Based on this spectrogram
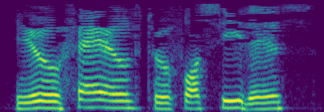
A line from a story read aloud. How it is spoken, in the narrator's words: the alien intoned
